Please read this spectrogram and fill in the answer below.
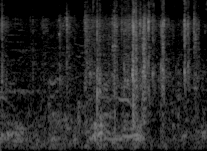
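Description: Domestic pigeons cooing faintly in the background, with a few soft clicks.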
